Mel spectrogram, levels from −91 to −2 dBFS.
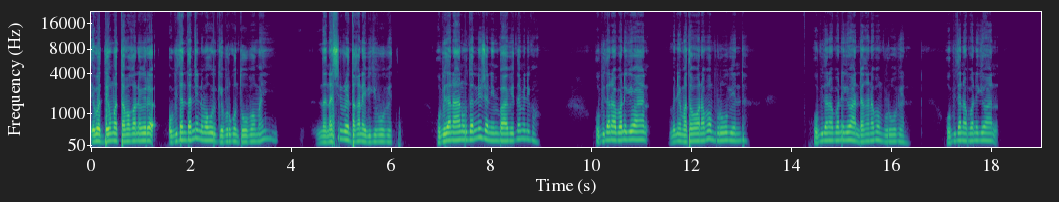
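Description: Gap between chunks at 2.44, 4.95, 7.47 (just before "tan ne osa nimpaboit"), 9.98, 12.49, 15.01 and 17.52 s: the speech arrives in 2.5 s blocks with about 13 ms of silence inserted at each join, heard as brief holes or dips at a steady rhythm.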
